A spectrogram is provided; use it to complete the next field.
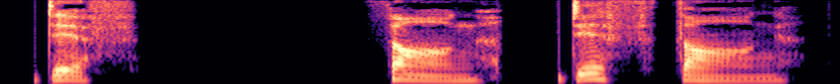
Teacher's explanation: Stress diph and keep thong clear.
